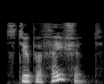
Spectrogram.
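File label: "stupefacient", English, uk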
